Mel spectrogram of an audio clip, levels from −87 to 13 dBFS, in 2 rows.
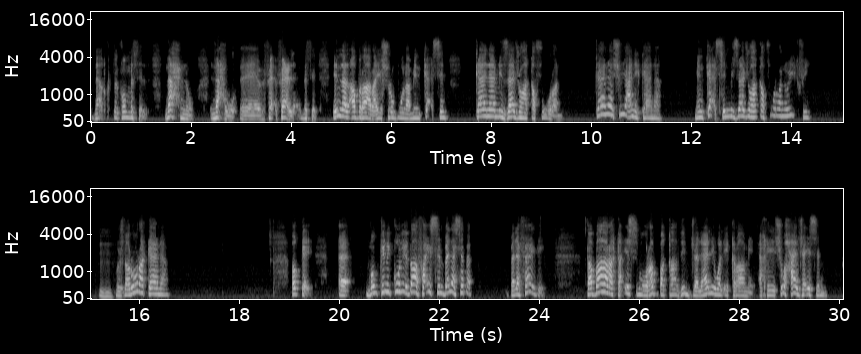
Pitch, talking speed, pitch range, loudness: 185 Hz, 90 wpm, 140-220 Hz, -24 LUFS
